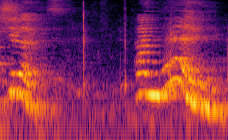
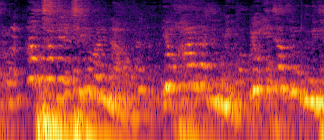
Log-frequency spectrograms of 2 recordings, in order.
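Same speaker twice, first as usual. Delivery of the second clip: retold protest, pitched higher; indignant retort; 6 semitones higher than usual. Worker confronts the director who hired them, indignant. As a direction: challenge them in raised pitch, reenacting disbelief. Retells challenging boss over accent.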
